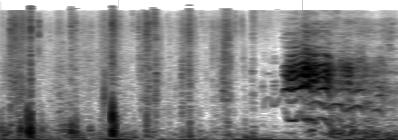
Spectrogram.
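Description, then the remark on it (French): A few soft hoof thuds lead into a young horse's high, quavering whinny, fairly loud, trembling for about a second at the end. No one speaks. “Si les animaux ici semblent ainsi avoir nos soucis d'homme, c'est à l'inverse un jeune cheval qui me parlera de mes soucis à moi en m'apprenant son langage.”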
